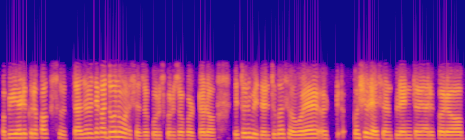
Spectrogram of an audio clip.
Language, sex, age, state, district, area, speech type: Goan Konkani, female, 18-30, Goa, Tiswadi, rural, conversation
